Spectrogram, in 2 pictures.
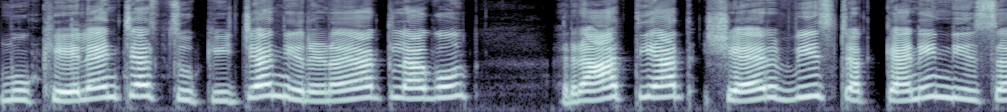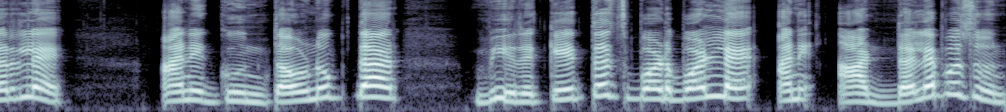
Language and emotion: Goan Konkani, angry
